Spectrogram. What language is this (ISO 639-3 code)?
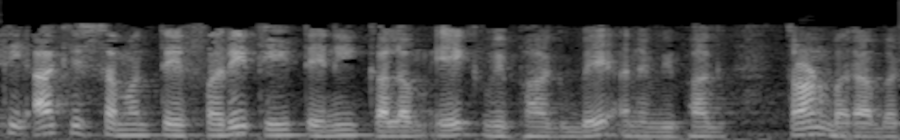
guj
